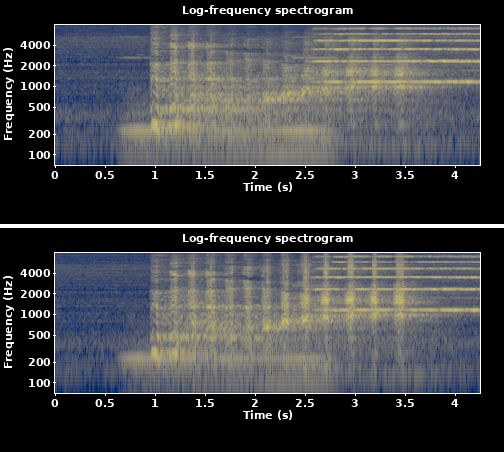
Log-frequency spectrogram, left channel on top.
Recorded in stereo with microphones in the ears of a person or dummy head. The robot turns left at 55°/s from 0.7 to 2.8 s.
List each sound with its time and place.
0.9 s laughter: 15° left, 0.6 m; by 3.5 s 85° right, 0.6 m
2.5 s a violin: 35° left (ahead or behind), 3 m; by 4.3 s 45° left (ahead or behind), 3 m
